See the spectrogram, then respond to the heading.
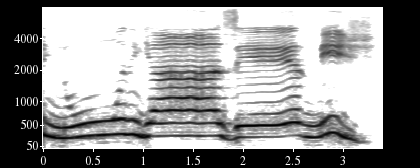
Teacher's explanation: یہاں پر ہم یا کو سختی سے پڑھیں گے، نون یا زیر نج، نون کو کھینچنا نہیں ہے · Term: یا مشدد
